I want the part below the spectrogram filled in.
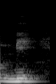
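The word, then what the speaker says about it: μῦ: essa diferenciação de pronúncia a gente pronuncia como mi e não como m ou no ok uma gramática que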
